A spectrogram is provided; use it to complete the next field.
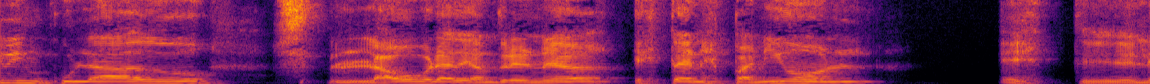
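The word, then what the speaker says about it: Neher: La obra de André Ner está en español.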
